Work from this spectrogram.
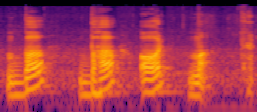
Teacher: जो पा वर्ग है वो होठों से बोला जाता है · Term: होंठ वाला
